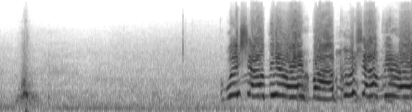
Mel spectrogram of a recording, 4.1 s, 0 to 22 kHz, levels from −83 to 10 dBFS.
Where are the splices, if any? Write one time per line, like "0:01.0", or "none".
none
